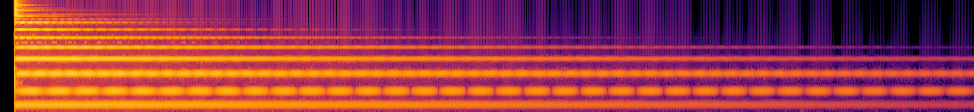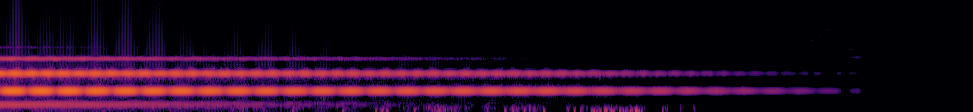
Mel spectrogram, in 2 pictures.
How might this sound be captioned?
Singing bowl struck hard with mallet.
